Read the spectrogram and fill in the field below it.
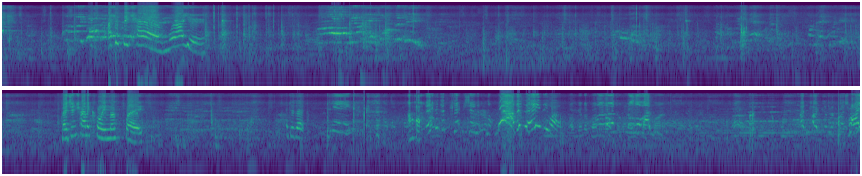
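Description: Young people shout and laugh excitedly nearby.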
